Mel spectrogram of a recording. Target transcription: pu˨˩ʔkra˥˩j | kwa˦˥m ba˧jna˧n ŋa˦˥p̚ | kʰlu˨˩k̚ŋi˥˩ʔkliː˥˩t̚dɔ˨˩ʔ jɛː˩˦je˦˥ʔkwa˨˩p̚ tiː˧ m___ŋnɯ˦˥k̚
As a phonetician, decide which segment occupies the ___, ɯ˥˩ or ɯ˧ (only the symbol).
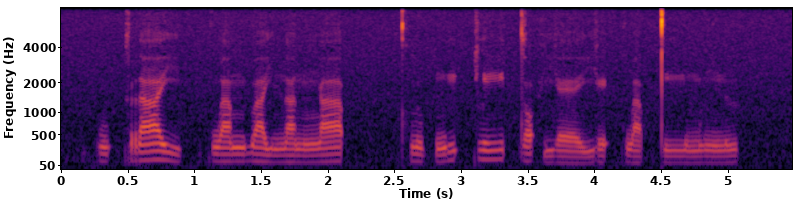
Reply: ɯ˧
